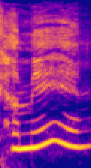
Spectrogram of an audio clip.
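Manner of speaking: sickly sweet, very high, sugary voice. Reading a story aloud, a character calls someone in: sugary voice. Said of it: "in a sugary voice".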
